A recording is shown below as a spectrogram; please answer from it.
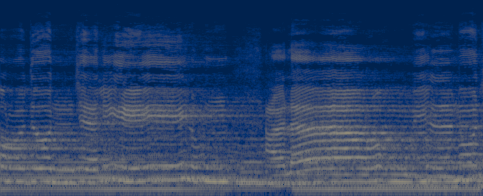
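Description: Slowed-down, heavily reverberant Arabic vocal nasheed: a male voice sings long, gliding held notes over a low steady vocal drone. One phrase ends just before the halfway point and a new rising phrase begins.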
